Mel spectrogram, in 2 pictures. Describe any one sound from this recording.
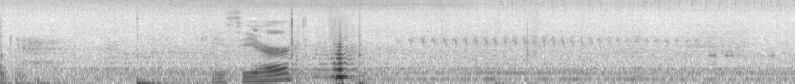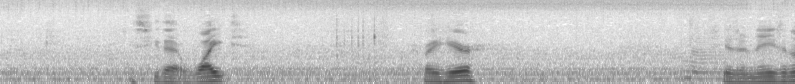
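Bees buzz softly close by.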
